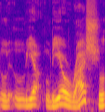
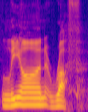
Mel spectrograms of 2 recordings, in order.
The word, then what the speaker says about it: Leon Ruff: Leo Rush? Leon Ruff.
